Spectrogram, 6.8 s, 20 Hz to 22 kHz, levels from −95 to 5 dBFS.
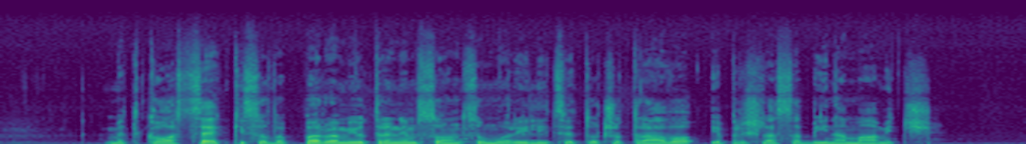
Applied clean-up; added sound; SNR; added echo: none; none; none; none.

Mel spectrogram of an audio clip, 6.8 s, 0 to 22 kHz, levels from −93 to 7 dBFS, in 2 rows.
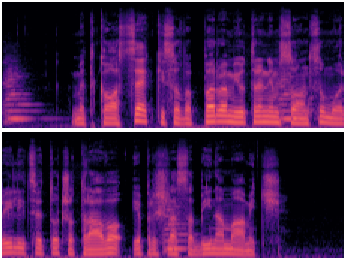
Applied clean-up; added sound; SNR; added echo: none; Bowed string instrument; 14 dB; none.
